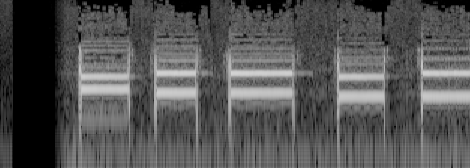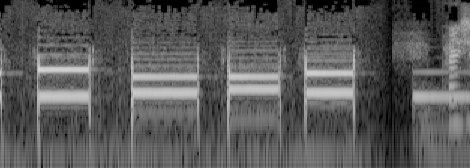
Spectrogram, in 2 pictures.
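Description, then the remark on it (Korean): A series of nine crisp telephone keypad tones, each a short steady dual-pitch beep with brief gaps, dialed at an even pace over a low hum, followed by the start of a ring; a call being dialed to the Korean publishing magazine company Chulpan Journal (출판저널). “제가 한번 전화해 보겠습니다.”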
